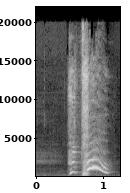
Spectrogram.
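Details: A baby, who had hiccups after laughing too much, sneezes once: a small sharp inhaled catch followed by a voiced burst.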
